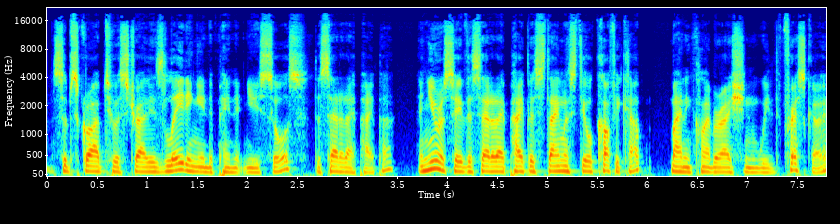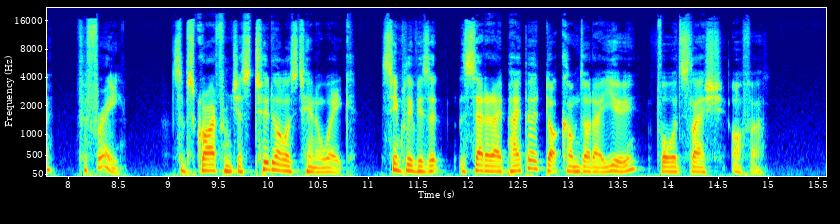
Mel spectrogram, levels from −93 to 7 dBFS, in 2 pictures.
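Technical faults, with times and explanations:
14.45 s, gap between stream segments: segment timestamps leave an 8.5 ms silent hole; the waveform flatlines between hard edges, showing as a thin blank vertical stripe on the spectrogram.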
